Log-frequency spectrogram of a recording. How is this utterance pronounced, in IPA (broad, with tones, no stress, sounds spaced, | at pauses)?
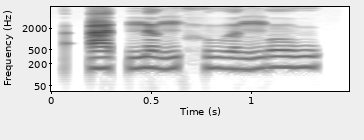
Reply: ʔ a˨˩ t̚ n ə˨˩˦ ŋ h u˨˩ ə̯ ŋ o˧ w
